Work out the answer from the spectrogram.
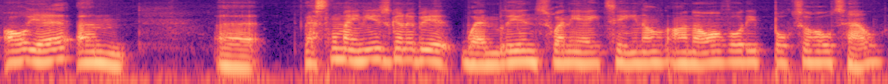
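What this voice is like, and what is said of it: Deliberately bad Scouse accent. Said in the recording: “Two Scouse lads ... I'm sorry if you're a Scouser, I'm going to massacre your accent now.”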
